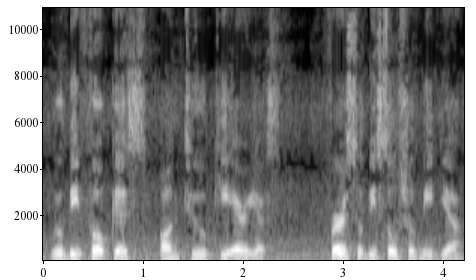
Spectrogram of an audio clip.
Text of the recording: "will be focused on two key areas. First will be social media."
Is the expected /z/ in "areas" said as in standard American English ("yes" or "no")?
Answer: no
